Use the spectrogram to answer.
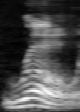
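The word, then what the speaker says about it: Rohe: And in the meantime, next Friday, for a good friend of Moira's who is just with her, her name is Jean Rowe. It's spelled R-O-H-E, and that's another just marvelous young talent that I can't say enough about.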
